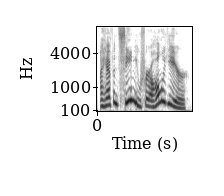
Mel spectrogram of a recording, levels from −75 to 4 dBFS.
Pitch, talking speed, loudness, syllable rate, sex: 300 Hz, 250 wpm, -13 LUFS, 6.1 syllables/s, female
